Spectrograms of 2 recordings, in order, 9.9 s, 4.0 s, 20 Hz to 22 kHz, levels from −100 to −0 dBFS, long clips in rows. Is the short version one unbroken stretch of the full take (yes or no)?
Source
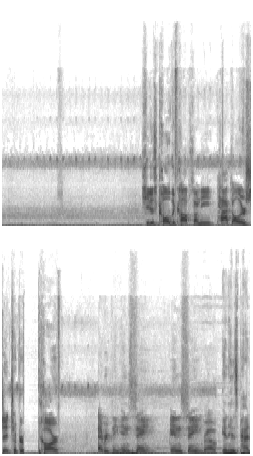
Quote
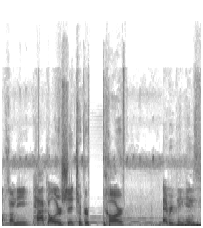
yes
